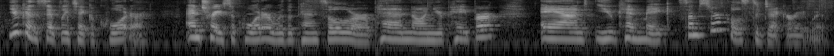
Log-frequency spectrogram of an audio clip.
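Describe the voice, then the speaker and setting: A woman hosts a children's storytime craft, walking young kids through each step in simple instructional phrases and referring to herself in the third person. Her voice is lowish with a fairly bright tone. A little hiss or hum is audible.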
